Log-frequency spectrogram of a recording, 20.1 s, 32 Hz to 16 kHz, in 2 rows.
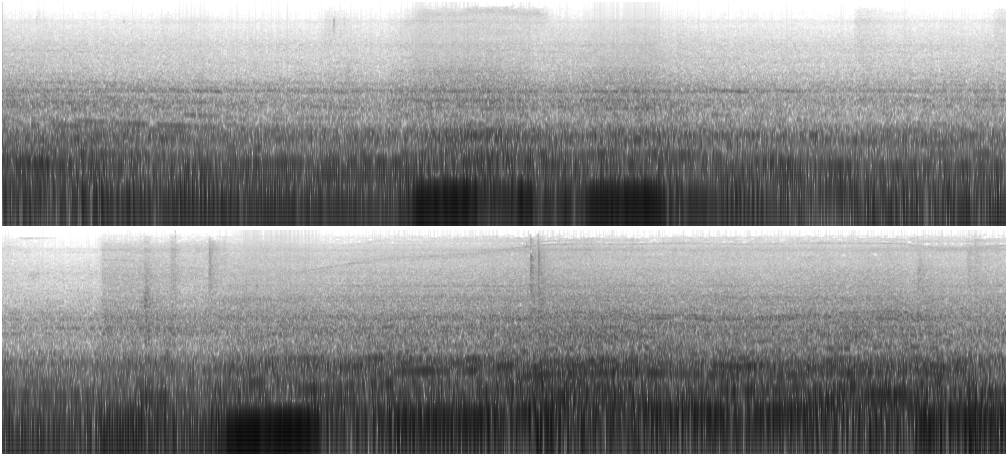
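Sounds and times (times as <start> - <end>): bus diesel engine under way: 0.0 - 20.0.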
